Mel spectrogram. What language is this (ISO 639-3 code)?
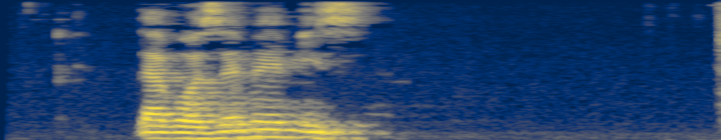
fas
